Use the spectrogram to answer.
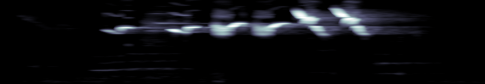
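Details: Double-collared seedeater warming up its song: a short whistled phrase near one pitch that breaks into a rapid series of bright, sliding, buzzy-edged notes, about eight pulses in under two seconds.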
